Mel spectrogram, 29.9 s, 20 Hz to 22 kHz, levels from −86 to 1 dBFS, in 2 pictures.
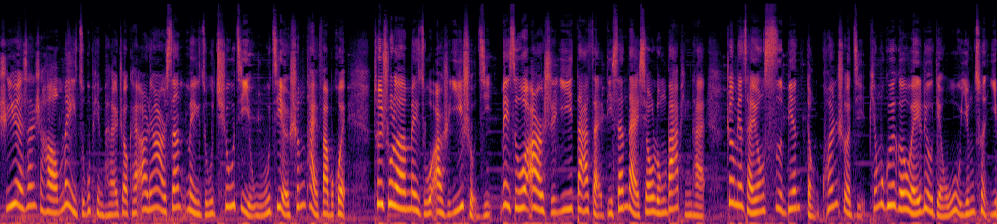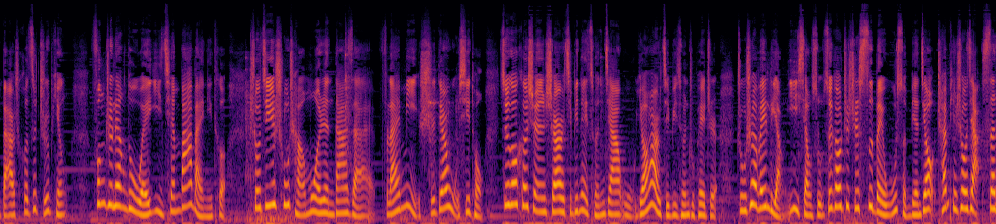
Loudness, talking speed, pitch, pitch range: -22 LUFS, 305 characters per minute, 245 Hz, 200-310 Hz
